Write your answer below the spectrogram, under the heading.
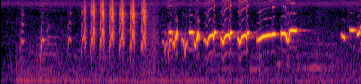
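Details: Sooty-headed bulbul song used as tutor material for magpie robins: a quick run of buzzy chattering notes, then a warbled string of clear, bubbling whistles that slide up and down, ending in a brief final phrase.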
